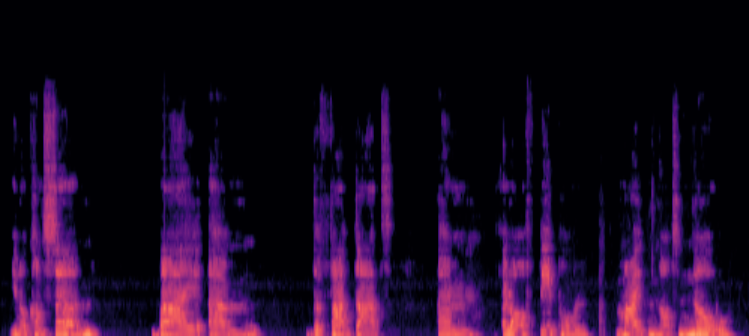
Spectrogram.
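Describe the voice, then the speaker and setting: A woman's medium-pitched voice, with ordinary pitch variation, is accompanied by music in the background. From France, Paris. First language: French. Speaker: mindfulness coach. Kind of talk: panel discussion.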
